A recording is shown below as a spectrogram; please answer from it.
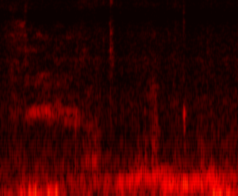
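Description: A pigeon cooing faintly, one low drawn-out call in the second half, after a few soft low thumps.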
